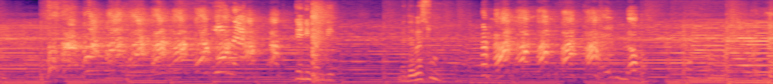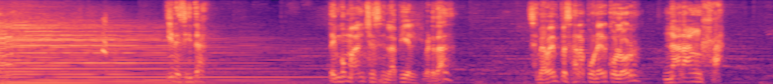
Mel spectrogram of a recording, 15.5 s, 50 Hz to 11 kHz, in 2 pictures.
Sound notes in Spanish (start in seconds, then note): 0.4 Carcajada; 4.7 Carcajada; 7.8 Risas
